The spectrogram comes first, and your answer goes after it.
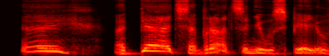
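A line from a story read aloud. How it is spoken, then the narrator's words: Sigh. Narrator (Russian): вздохнул Петя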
